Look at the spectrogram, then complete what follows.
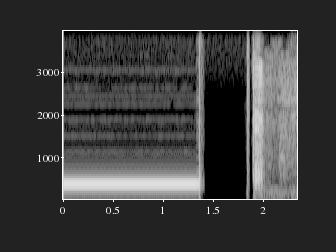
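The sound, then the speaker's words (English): A fire radio dispatch beep sounds as one long, steady mid-pitched tone lasting over a second. It cuts off with a click, followed by a short silence and then a brief burst of radio noise. “Beep.”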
